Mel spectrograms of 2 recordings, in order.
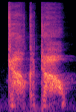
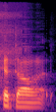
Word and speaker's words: Gadot: Galcadot. It's Gadot.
